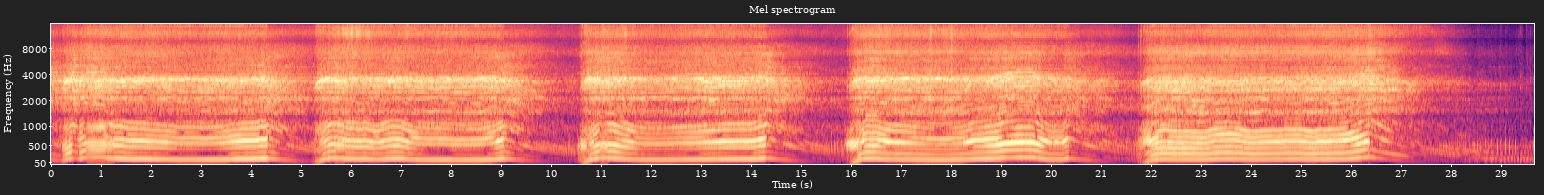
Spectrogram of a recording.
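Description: Hyundai H865 two-stroke chainsaw cutting through logs five times. Each time it revs up, its pitch sags a little as the chain bites into the wood for about four seconds, then drops back as the cut finishes. After the last cut, a little before the end, it falls to a quieter idle.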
